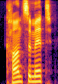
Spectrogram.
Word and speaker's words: consummate: the adult side uh you could also pronounce it consemate no consemit consemit that's how people say it consum it maybe it's consummate but still i've never heard that consummate there we go it's consummate because this is the first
